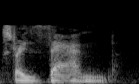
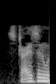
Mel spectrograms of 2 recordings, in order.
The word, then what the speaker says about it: Streisand: Siri pronounces Streisand with a hard S, like Streisand. This is completely wrong. So Streisand with a soft S, like sand on the beach.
